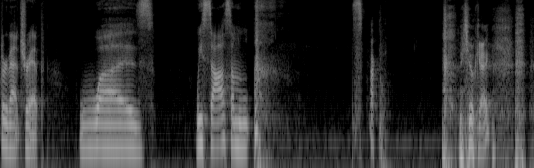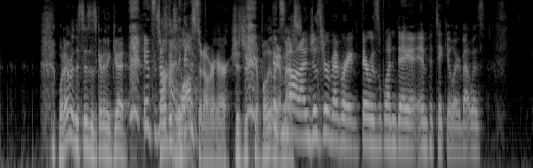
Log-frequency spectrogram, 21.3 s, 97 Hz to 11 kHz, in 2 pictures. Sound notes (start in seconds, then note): 4.9 laughs; 10.2 laughs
